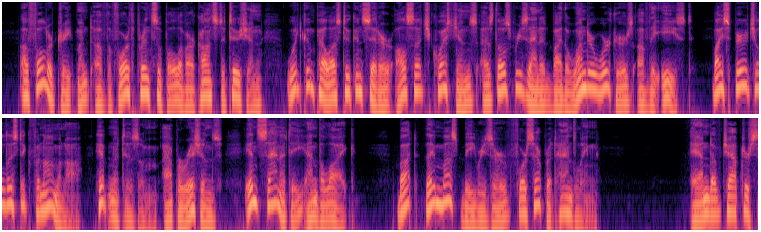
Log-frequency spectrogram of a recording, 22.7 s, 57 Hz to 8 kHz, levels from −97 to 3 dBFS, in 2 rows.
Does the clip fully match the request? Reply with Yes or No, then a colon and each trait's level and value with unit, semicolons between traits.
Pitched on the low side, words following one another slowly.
Yes: low, 115 Hz; slow, 115 wpm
